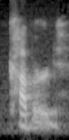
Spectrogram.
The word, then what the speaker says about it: cupboard: have to say the pe ok cobboard c cupboard cupboard see ကျွန်မအတွက်နည်းနည်းခက်တယ်။ Since for me ဆိုတော့အားမငယ်နဲ့နော်။ကျွန်မလည်းအဲ့ဒါထွက်ရတာနည်းနည်းခက်တယ်။ Can you please say it again?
